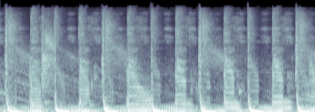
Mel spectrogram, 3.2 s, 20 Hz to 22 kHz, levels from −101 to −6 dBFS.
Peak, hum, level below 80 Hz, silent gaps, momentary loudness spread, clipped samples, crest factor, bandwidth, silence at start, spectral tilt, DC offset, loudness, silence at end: -2 dBFS; none; -14 dBFS; none; 1 LU; under 0.1%; 10 dB; 16.5 kHz; 0 s; -5 dB/octave; under 0.1%; -13 LUFS; 0 s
